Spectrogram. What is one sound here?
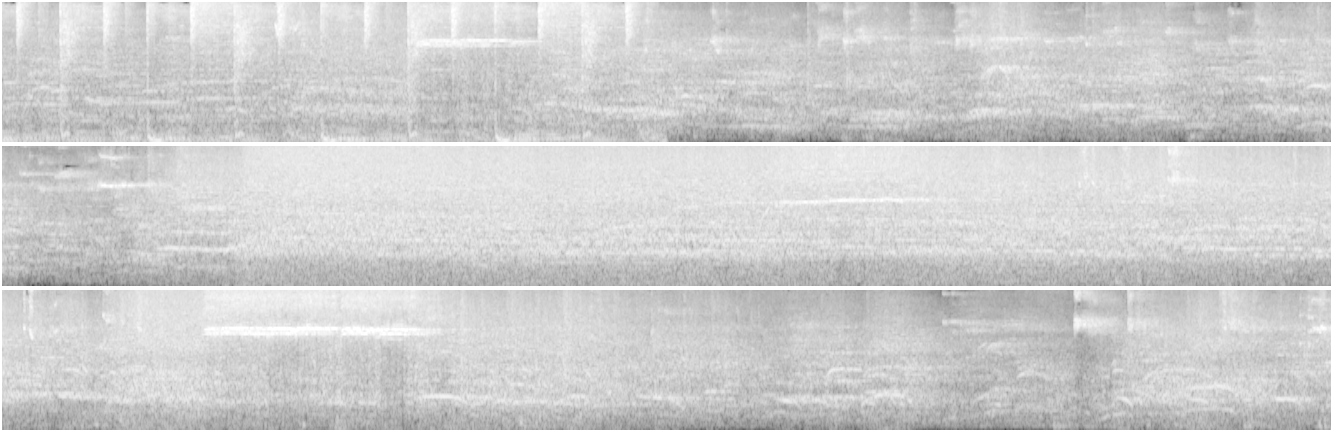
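A large crowd cheers and roars in an echoing gym.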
